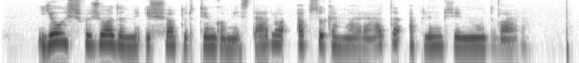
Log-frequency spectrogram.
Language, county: Lithuanian, Kaunas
